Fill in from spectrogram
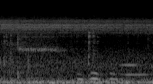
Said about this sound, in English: And the cicadas say amen right now. That's what they're doing right now.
